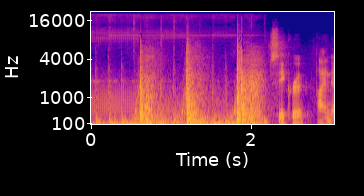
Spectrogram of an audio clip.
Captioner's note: hammer banging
